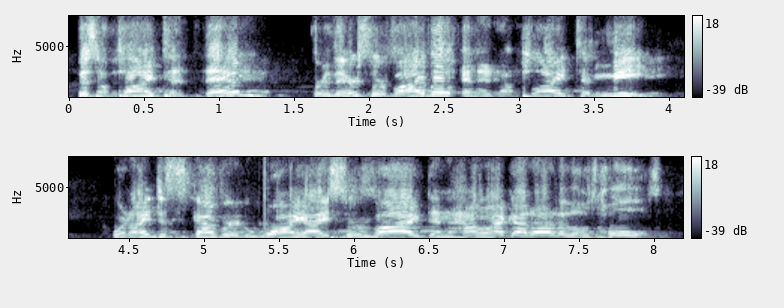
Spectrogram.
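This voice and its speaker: A man's voice: high voice, animated, normal speed, in a large hall, poor audio. A man giving a folksy, repetitive motivational speech to a crowd at an outdoor rally, telling stories as he goes. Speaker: rally speaker. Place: outdoor public square rally.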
